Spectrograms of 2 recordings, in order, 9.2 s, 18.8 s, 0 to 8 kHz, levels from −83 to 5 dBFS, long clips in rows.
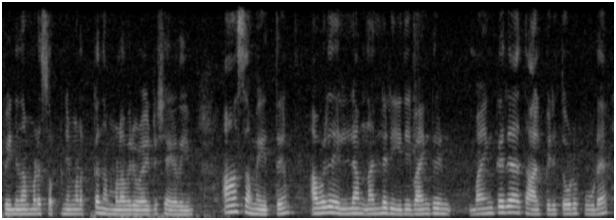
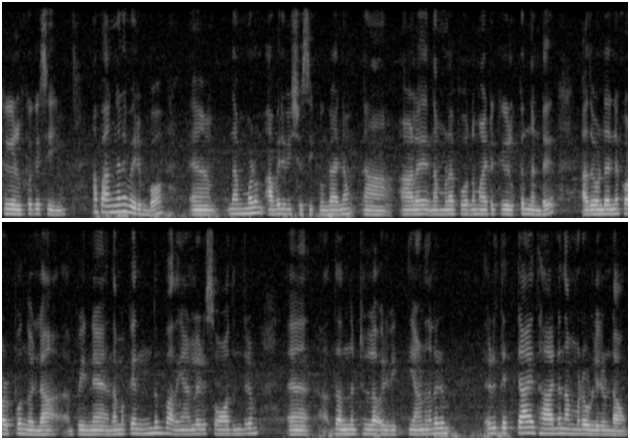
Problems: constant background noise, low volume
